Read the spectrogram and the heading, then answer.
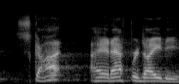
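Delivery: put-on big, resonant, booming deep baritone. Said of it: "he boomed through the phone".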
